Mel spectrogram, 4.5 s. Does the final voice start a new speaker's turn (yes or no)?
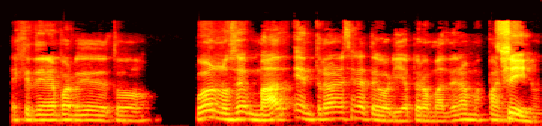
yes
